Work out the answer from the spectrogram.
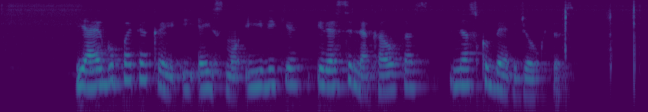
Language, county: Lithuanian, Vilnius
